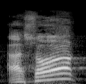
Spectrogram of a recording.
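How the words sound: The name is called in a harsh, stern voice.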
